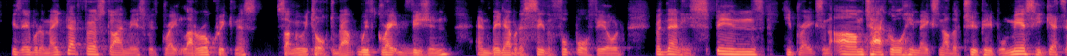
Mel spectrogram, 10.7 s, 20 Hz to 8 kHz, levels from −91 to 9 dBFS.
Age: 10-29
